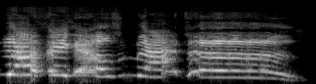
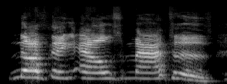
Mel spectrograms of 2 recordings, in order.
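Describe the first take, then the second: First: Very high, drawn-out, loud fake sobbing scream; mock screaming tantrum. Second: High, loud, slow fake crying; mock tearful wail. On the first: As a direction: scream it in hammed-up hysteria. Tantrum repeated at a higher pitch. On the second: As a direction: wail it in hammed-up despair. Mock tantrum of imitated woman.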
